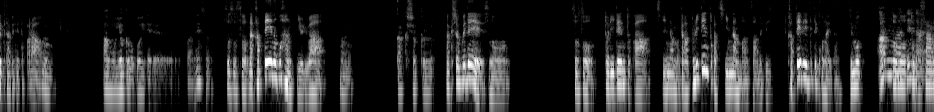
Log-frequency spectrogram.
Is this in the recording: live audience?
no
